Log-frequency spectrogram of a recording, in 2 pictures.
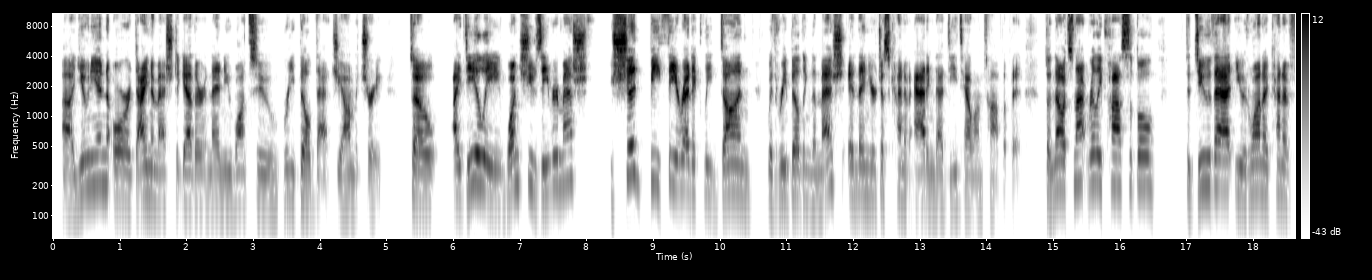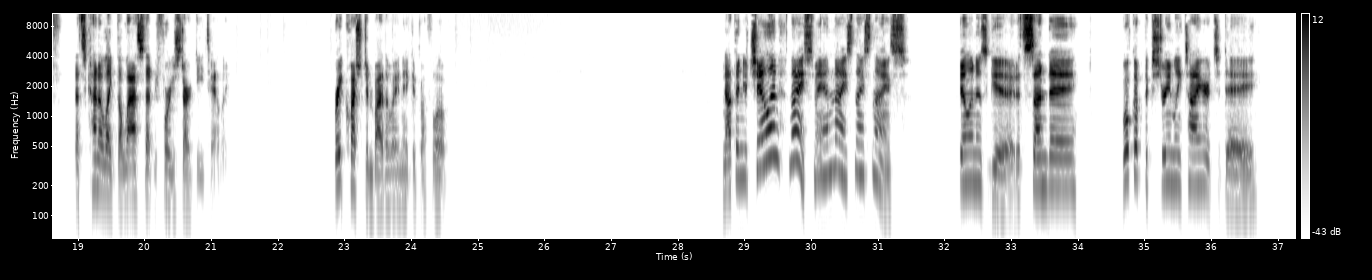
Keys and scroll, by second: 23.2 s, 30.7 2, 33.9 s.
